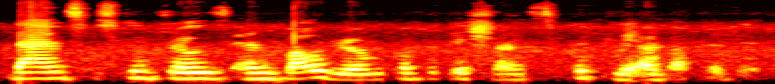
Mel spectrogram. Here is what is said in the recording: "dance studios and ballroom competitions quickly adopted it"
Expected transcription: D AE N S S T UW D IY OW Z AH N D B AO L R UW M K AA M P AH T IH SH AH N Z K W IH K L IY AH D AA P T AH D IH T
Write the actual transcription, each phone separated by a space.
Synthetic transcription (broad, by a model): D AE N S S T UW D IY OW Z AH N D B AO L R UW M K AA M P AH T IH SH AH N S K W IH K L IY AH D AA P T AH D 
